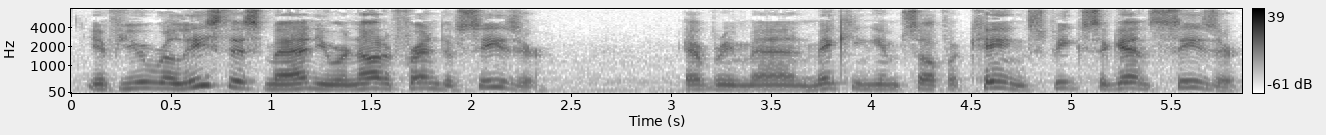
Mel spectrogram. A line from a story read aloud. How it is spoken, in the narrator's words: the Jews shouted, saying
